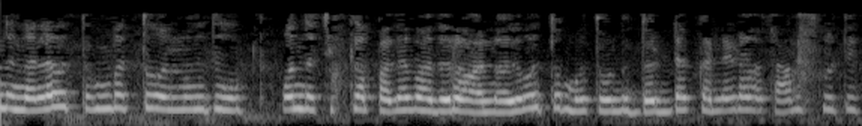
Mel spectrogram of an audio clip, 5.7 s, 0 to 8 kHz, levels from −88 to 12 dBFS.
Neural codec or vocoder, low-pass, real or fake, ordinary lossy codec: codec, 24 kHz, 6 kbps, HILCodec; 7.2 kHz; fake; MP3, 24 kbps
